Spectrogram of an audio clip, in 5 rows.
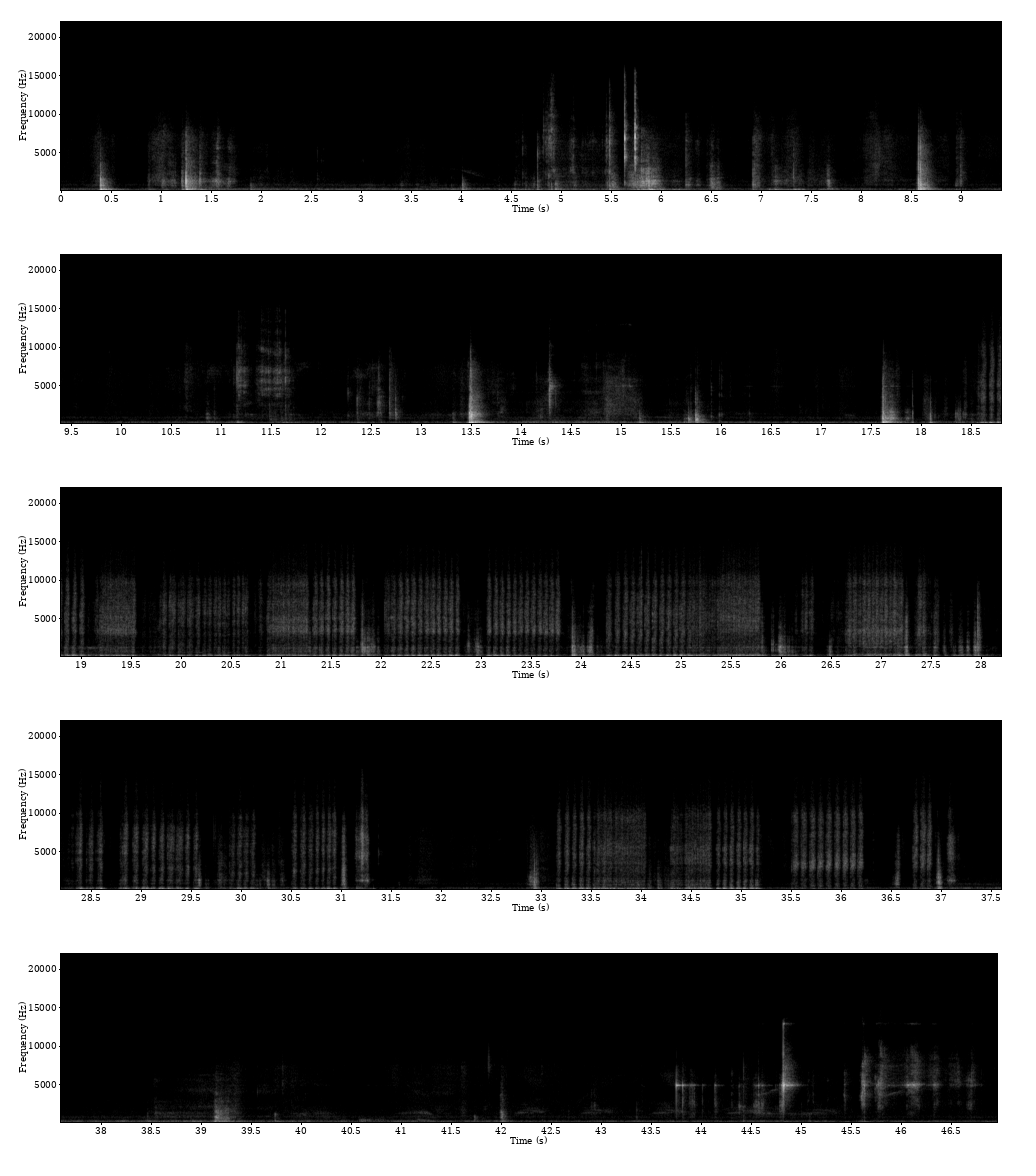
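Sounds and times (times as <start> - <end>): metal parts clinking: 43.8 - 46.9.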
